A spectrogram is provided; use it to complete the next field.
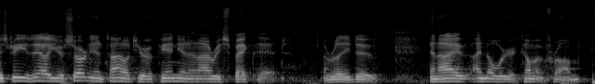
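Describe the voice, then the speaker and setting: Very fast in pace, a man talks with ordinary pitch variation. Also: medium pitch for a man. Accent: rural Oklahoma. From Oklahoma, Cherokee County. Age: 60s. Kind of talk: public meeting rebuttal. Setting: city commission meeting.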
